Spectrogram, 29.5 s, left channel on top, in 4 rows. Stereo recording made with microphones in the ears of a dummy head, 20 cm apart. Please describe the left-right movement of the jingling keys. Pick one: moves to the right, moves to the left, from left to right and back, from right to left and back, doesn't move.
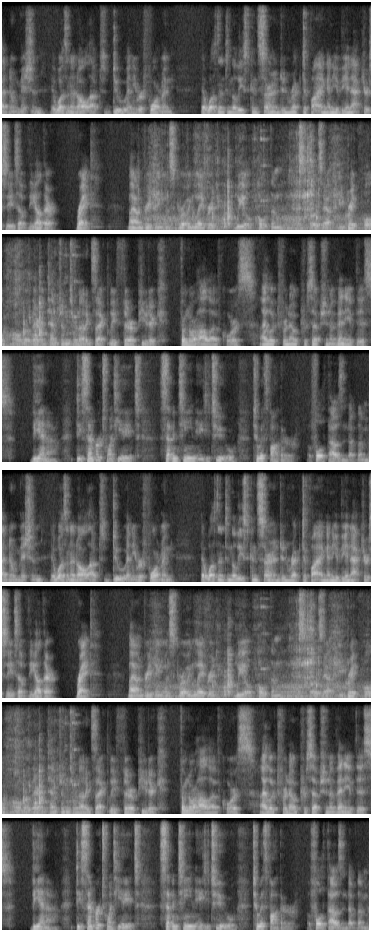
moves to the right.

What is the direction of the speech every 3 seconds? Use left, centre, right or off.
right, right, right, centre, centre, centre, right, right, right, right.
